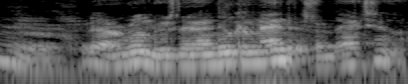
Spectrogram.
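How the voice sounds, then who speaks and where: A man puts on a character voice, fairly high-pitched and fairly slow, over clear background noise. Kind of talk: comic overacting. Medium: fan dub. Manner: excitable, theatrical.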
